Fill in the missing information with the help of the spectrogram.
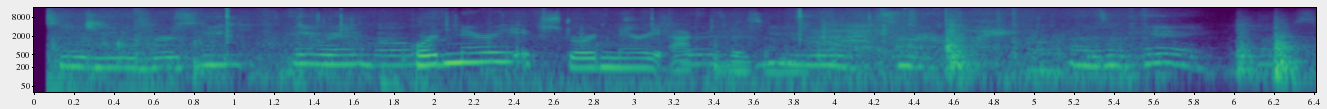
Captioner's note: talking in Background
